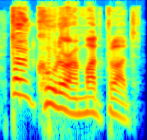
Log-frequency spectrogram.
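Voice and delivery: loud angry rebuke; very angrily. A narrator's reading. Siblings defending their friend against the elf, angry shout. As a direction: snap it back in outrage. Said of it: "very angrily".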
